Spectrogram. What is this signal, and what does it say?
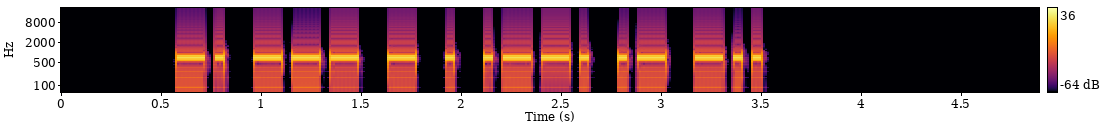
Morse code, heard as a keyed tone, about 25 wpm, 700 Hz. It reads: NOTEPAD
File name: practice / 25wpm / Easy Words with Hints - 25wpm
